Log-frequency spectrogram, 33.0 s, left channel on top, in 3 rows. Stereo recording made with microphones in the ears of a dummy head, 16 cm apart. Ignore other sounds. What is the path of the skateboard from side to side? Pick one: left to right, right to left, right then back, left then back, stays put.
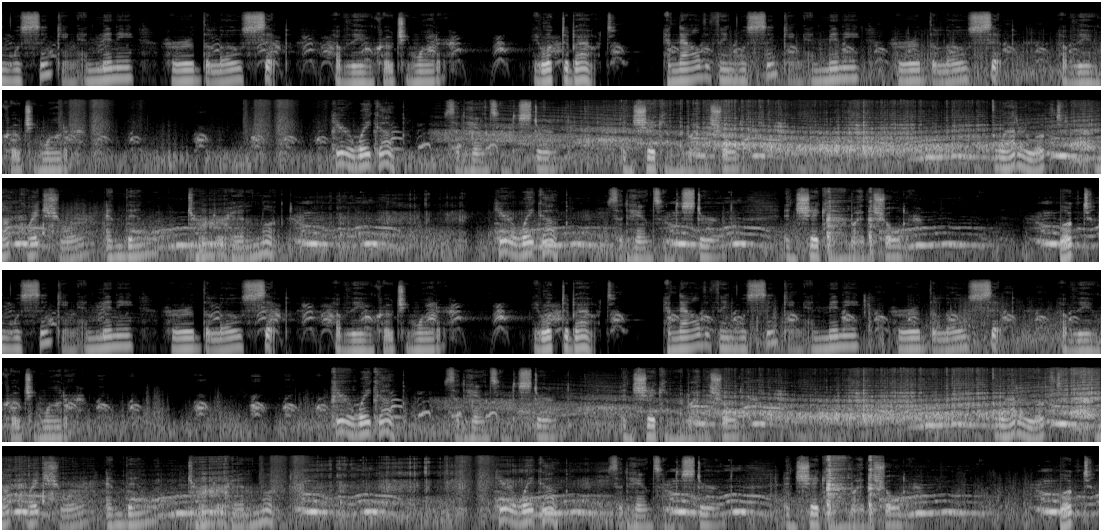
left to right.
